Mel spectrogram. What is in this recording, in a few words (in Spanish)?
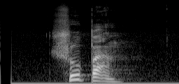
"soplar", awakateko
